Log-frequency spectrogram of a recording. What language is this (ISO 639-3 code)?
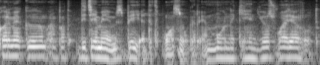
kas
